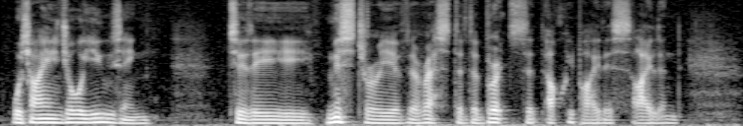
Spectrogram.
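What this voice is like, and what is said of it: Strong Gloucestershire English accent. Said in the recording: “I do this in my voice because I have a very good, very strong Gloucester accent”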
